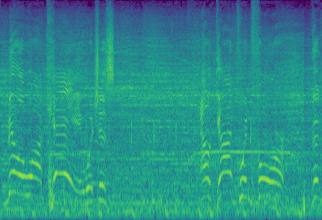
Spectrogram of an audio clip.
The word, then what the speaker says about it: Milwaukee: Oh, Sparks, I'm glad your little vision came true here in Milwaukee, Wisconsin. Actually, it's pronounced Milawake, which is alquin for the good land.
